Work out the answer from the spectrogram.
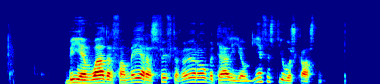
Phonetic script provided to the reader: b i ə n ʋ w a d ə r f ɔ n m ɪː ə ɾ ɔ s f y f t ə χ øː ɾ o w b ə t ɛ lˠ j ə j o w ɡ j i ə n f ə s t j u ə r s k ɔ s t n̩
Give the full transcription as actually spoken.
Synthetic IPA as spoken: b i ə n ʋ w a d ə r f ɔ n m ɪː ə ɾ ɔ s f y f t ə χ øː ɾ o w b ə t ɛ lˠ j ə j o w ɡ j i ə n f ə s t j u ə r s k ɔ s t n̩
